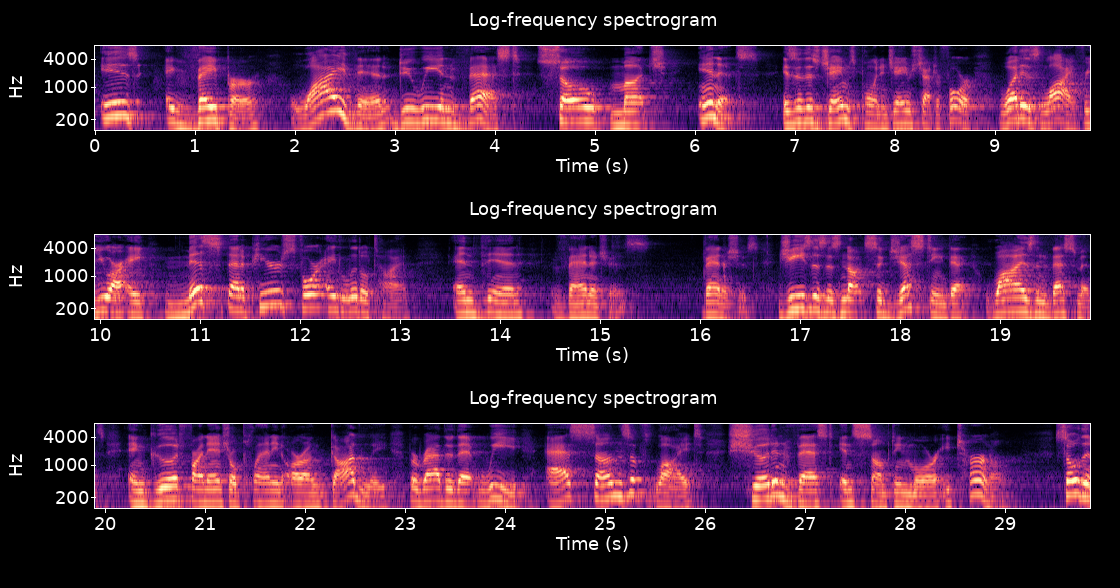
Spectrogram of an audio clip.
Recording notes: Sermon preached at East Frankfort Baptist Church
